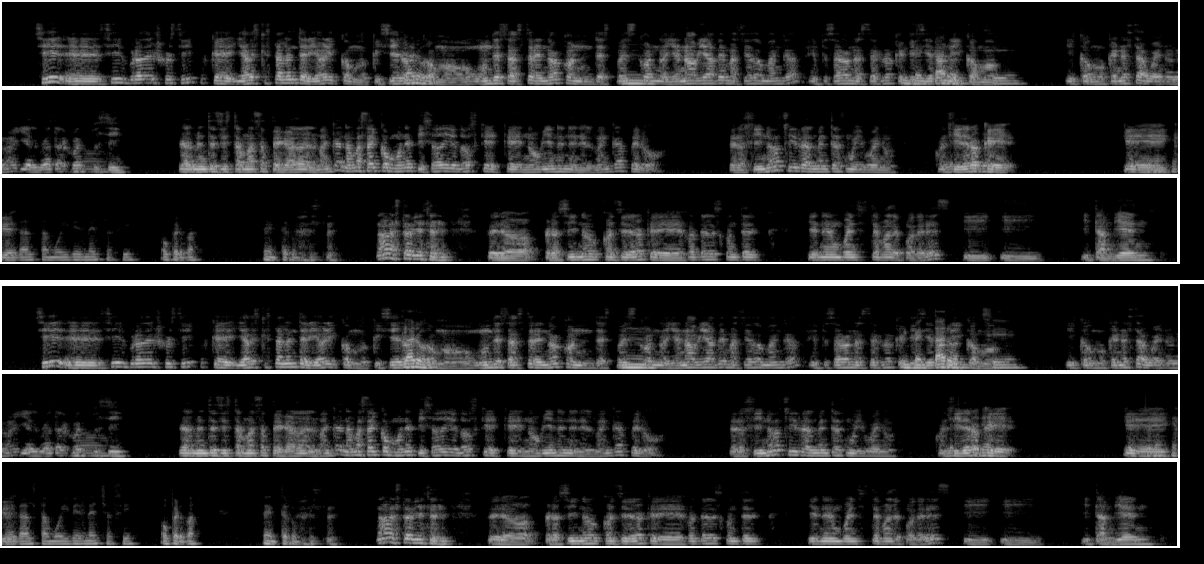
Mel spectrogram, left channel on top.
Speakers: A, on the left; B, on the right.
A: Sí, eh, sí, el Brotherhood sí, porque ya ves que está el anterior y como que hicieron
B: Claro,
A: como un desastre, ¿no? Con después
B: mm,
A: cuando ya no había demasiado manga, empezaron a hacer lo que
B: inventaron,
A: quisieron y como
B: sí,
A: y como que no está bueno, ¿no? Y el Brotherhood,
B: no,
A: pues sí, realmente sí está más apegado al manga. Nada más hay como un episodio o dos que, que no vienen en el manga, pero, pero sí, ¿no? Sí, realmente es muy bueno. Considero
B: la historia,
A: que, que,
B: la historia en general
A: que
B: está muy bien hecha, sí. Oh, perdón, te interrumpí.
A: Este, No, está bien, <laughs> pero, pero sí, no, considero que Hunter x Hunter tiene un buen sistema de poderes y, y, y también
